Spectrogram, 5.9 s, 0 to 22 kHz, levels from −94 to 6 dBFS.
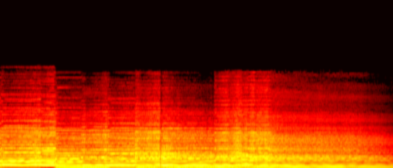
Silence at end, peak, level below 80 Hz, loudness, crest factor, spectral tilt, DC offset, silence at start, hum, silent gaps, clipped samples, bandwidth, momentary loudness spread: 0 s; -2 dBFS; -56 dBFS; -16 LUFS; 14 dB; -4.5 dB/octave; under 0.1%; 0 s; none; none; under 0.1%; 12.5 kHz; 8 LU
